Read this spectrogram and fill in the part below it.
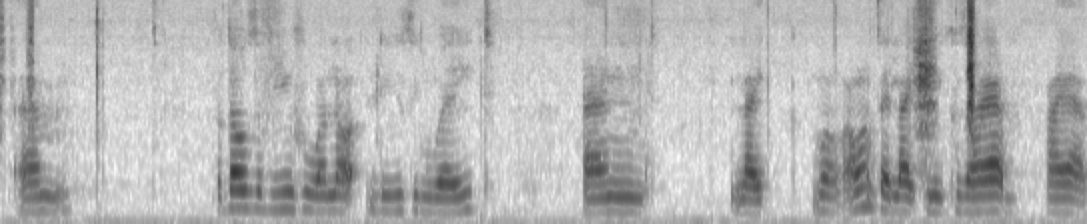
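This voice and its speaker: Speaking with a British accent, a woman talks fairly slowly in a dark, mellow tone, her intonation flat and monotone, with long, frequent pauses. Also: medium pitch for a woman. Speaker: vlogger. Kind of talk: casual vlog. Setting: at home.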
